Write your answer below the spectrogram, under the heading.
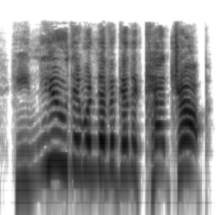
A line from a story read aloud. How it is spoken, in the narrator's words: Harry shouted back over all the noise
